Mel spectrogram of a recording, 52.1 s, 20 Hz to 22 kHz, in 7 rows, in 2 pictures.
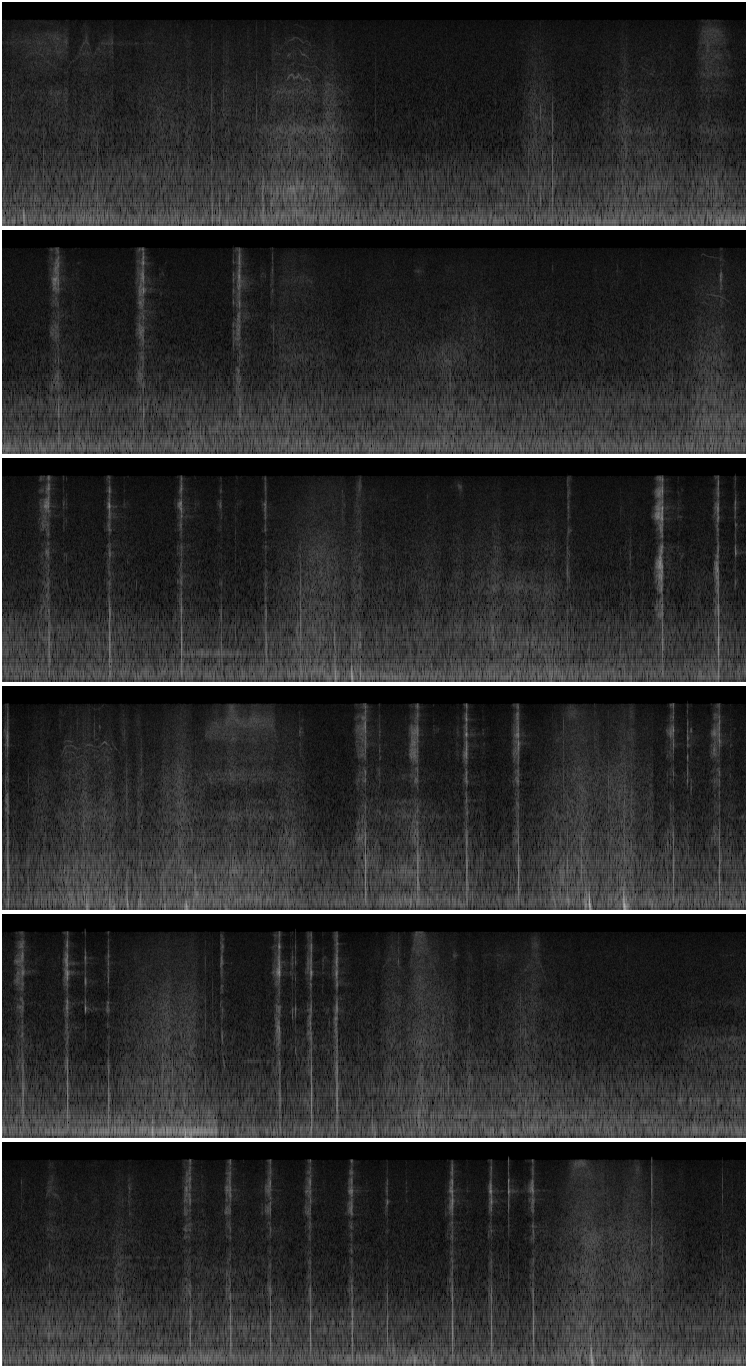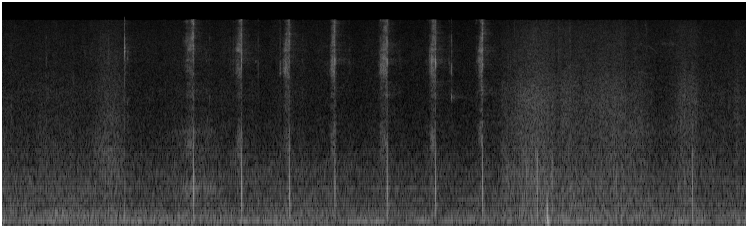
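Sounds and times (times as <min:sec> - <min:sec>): scissors snipping hair: 0:07.9 - 0:08.2, 0:08.8 - 0:09.1, 0:09.7 - 0:10.2, 0:14.6 - 0:17.6, 0:20.5 - 0:22.5, 0:25.8 - 0:27.6, 0:28.9 - 0:31.0, 0:31.9 - 0:33.3, 0:39.0 - 0:42.6, 0:45.8 - 0:49.6
rustle: 0:17.3 - 0:20.5, 0:30.9 - 0:32.4, 0:42.6 - 0:46.0, 0:49.4 - 0:52.0.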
